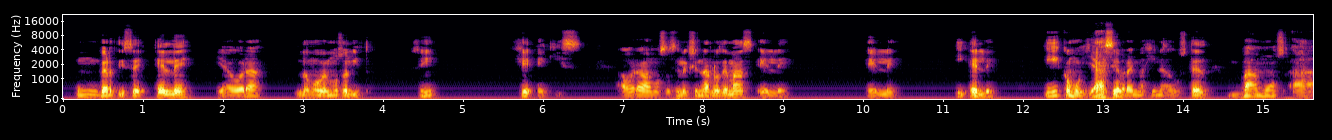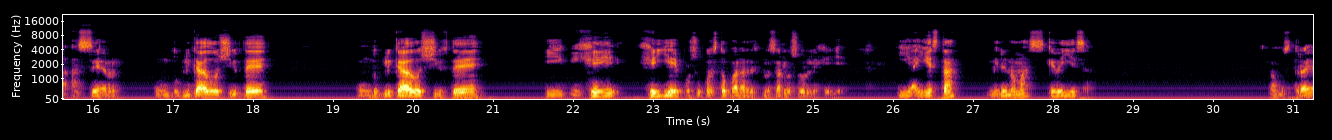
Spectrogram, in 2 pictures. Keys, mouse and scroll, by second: 0.0 click, 1.0 click, 1.8 click, 2.6 l, 3.9 g, 6.8-7.9 drag, 8.7 typing, 11.1 typing, 12.5 typing, 13.0 middle click, 14.5 shift+middle click, 15.0-16.0 shift+scroll down 2, 15.0-16.0 typing, 18.3 click, 18.8 shift+middle click, 19.8-20.5 shift+scroll up 2, 20.5 typing, 22.9 click, 23.5-24.6 scroll down 1, 26.0-28.0 middle drag, 26.5-26.8 scroll up 1, 30.7 alt+h.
